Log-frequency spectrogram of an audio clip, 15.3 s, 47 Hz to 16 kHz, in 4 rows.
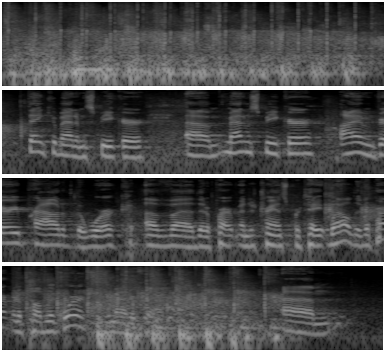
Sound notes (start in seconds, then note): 3.5 applause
